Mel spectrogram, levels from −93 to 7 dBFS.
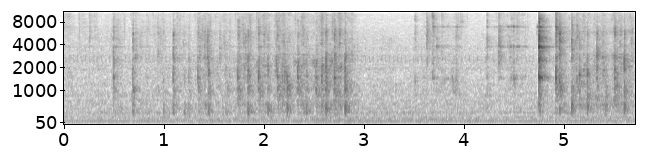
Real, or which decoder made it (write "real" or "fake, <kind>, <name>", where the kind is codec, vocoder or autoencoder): real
